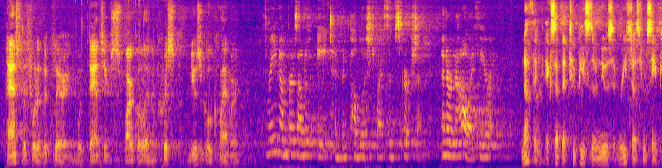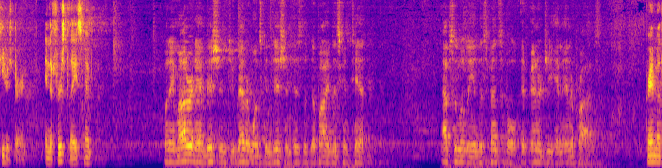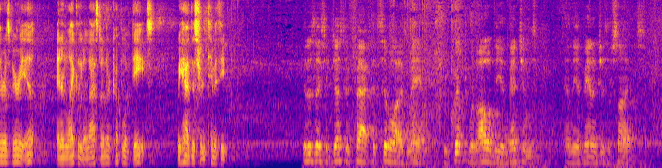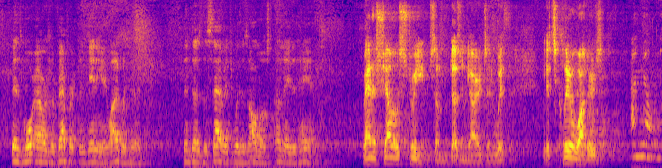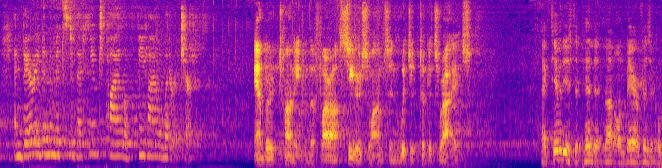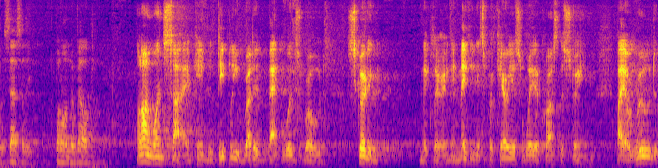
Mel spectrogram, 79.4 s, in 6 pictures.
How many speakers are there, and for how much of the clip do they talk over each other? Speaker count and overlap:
four, no overlap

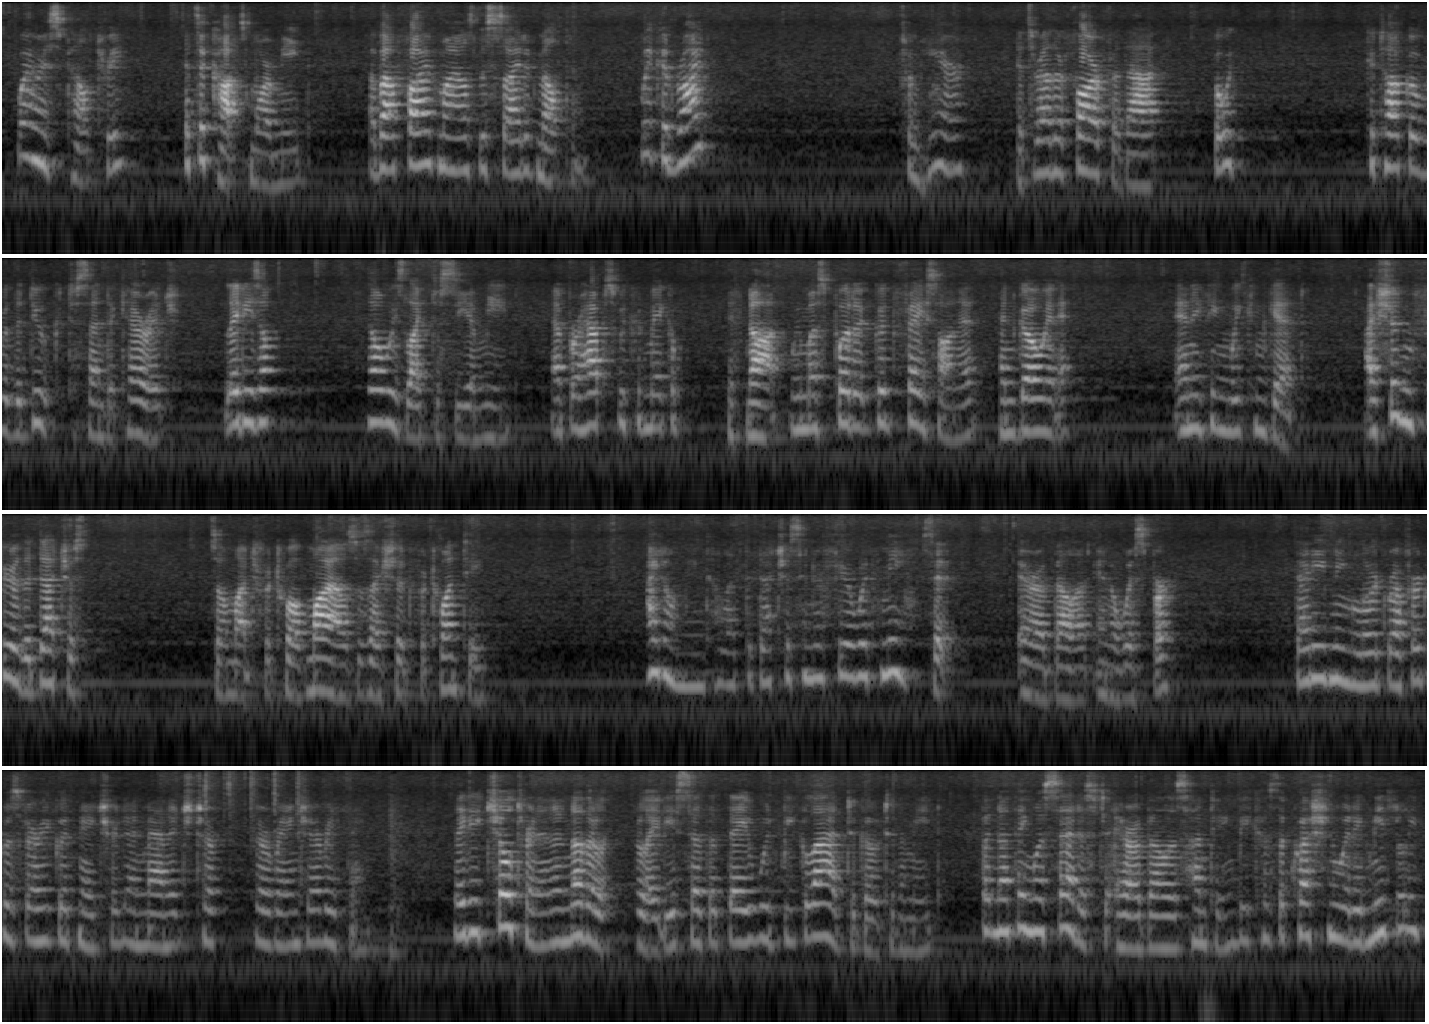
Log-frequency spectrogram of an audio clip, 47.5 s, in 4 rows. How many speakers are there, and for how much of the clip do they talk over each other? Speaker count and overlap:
one, no overlap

